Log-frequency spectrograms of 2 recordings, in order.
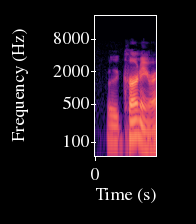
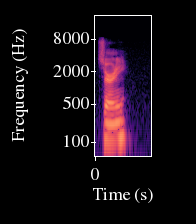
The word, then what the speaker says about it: Cerny: Marble Madness was designed by Mark Cerny, right? – Cerny. – Oops, got his name wrong twice.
